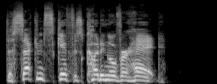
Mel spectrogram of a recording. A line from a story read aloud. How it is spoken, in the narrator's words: Gregor yelled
